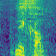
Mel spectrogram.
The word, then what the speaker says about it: Nikon: that Nikon call it, I may say Nikon. That's the right way to say it, by the way. Okay. I had a Japanese student, and I asked her, and she said Nikon.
